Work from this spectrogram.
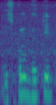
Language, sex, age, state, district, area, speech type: Assamese, male, 45-60, Assam, Lakhimpur, rural, spontaneous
